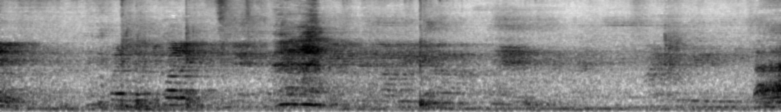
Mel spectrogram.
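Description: Bodies thump and scuffle on a padded mat.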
